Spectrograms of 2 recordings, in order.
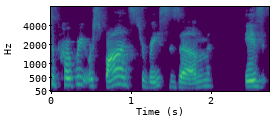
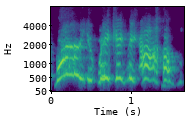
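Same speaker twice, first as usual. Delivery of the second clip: put-on much higher whiny child voice with laughter; a child protesting being woken from a nap; cranky woken child; 13 semitones higher than usual. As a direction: laugh while whining like a woken kid. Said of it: "I'd be like".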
